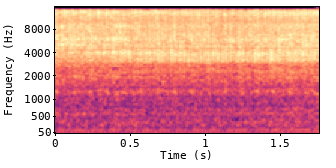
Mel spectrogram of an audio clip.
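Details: Saab 900 rough idle with a faint uneven shudder under a hiss, plus clicking from a bad fuel injector that isn't spraying, so one cylinder misfires. A laser thermometer confirmed it by the cooler exhaust header.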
